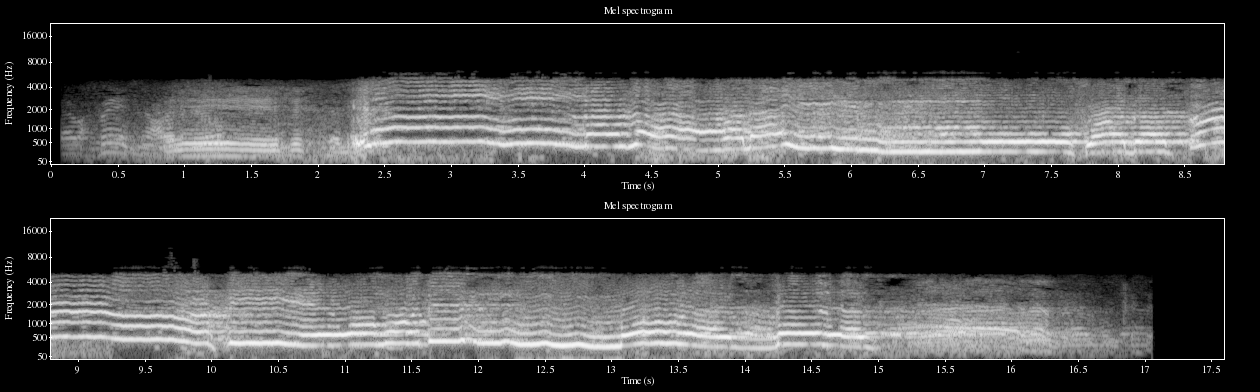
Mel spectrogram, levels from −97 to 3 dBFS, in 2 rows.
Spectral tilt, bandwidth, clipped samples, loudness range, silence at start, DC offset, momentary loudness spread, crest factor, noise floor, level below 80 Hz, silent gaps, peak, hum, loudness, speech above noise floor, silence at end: -3 dB/octave; 5.4 kHz; under 0.1%; 5 LU; 0.4 s; under 0.1%; 10 LU; 8 dB; -35 dBFS; -48 dBFS; none; 0 dBFS; none; -7 LUFS; 25 dB; 1 s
